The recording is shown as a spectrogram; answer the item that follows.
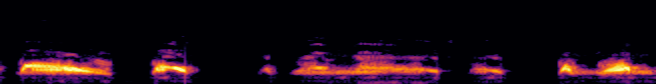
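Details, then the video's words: Spotted dove calls from a male and female: several rough, cooing notes with a long, falling first coo and a drawn-out, wavering middle note, short clipped coos between, over a quiet background. "SUARA PANGGILAN TEKUKUR JANTAN DAN TEKUKUR BETINA"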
